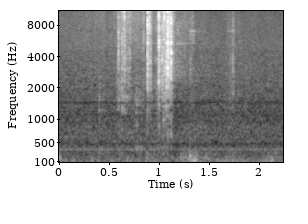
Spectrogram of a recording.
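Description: Metal carabiner clicking and clinking against the harness's dorsal D-ring and hardware as it is being hooked on behind the back: a short cluster of sharp metallic clicks about half a second to a second in.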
